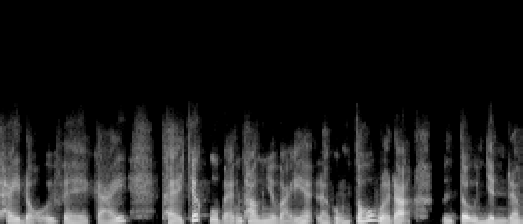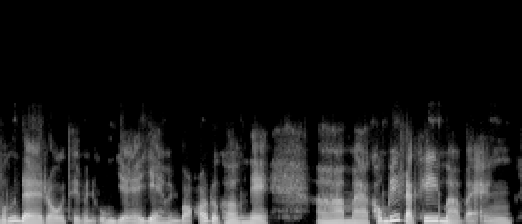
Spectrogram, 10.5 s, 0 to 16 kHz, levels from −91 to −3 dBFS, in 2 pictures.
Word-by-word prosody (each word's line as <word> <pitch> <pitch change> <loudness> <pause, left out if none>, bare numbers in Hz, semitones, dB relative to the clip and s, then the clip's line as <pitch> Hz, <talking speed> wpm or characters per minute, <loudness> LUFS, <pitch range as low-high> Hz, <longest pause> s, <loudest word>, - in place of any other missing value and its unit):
thay 210 -2 +2
đổi 210 +2 -3
về 150 -5 -2
cái 190 - -1 0.3
thể - - 0
chất 330 +2 +4
của 185 -2 +1
bản 220 +4 -2
thân 200 -4 +1
như 180 -2 -1
vậy 145 +1 -3
á 200 +3 0
là 150 0 -5
cũng 160 +3 -4
tốt 255 +10 +4
rồi - - +5
đó. - - +6 0.3
Mình 155 - -2
tự 130 - +6
nhìn 155 -3 0
ra 175 +3 +1
vấn 225 +8 +1
đề 150 -9 +4
rồi 140 -2 -2
thì 140 - -6
mình 130 -1 -8
cũng 180 +6 -4
dễ 140 +1 -1
dàng 195 -7 0
mình 135 -3 -7
bỏ - - -3 0.2
được 160 -8 -1
hơn 175 -1 -1
nè. 150 -4 +1 0.5
À, 175 0 0
mà 160 -3 -1
không 220 +8 0
biết 315 +7 +4
là - - +8
khi 250 +1 +3
mà 195 -11 +1
bạn, 145 +2 -5
170 Hz, 240 wpm, -23 LUFS, 145-205 Hz, 0.5 s, là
